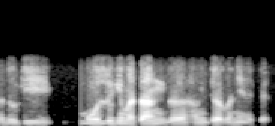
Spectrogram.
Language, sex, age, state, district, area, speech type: Manipuri, male, 18-30, Manipur, Thoubal, rural, conversation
